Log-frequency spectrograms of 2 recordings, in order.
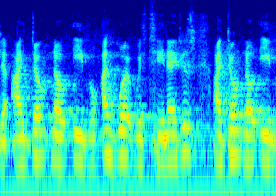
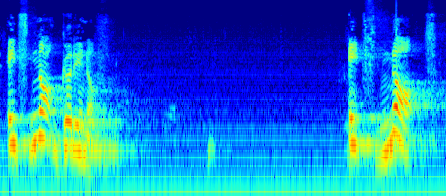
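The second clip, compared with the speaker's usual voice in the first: louder, higher, spaced out with pauses; preacher's emphatic declaration; rising emphasis; 6 semitones higher, 9 dB louder than usual. Real, not acted. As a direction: hammer it home with a long pause. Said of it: "I say it's not good enough".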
